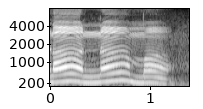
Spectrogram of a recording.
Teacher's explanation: और क में ङ और य और ण, न, म इनको अनुनासिक भी कहते हैं, क्योंकि इनका उच्चारण मुख और नासिका दोनों से होता है, इसलिए इनको अनुनासिक बोलते हैं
